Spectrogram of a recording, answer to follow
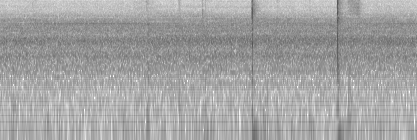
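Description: Two sharp clicks about a second apart at a computer, with a fainter click before them, over steady low hiss. They are the clicks of copying a spreadsheet cell and pasting it into the row below.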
